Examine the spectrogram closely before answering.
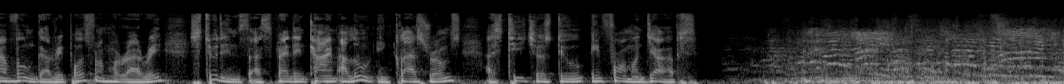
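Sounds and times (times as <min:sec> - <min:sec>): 
speech: 0:00.0 - 0:07.0
children chattering and shouting while playing outside classrooms at a primary school: 0:07.2 - 0:10.6.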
